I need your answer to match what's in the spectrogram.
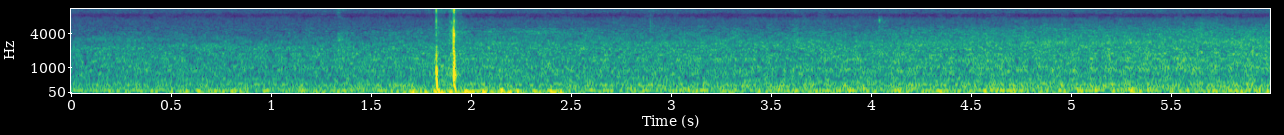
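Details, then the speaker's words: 1978 Dayton/Lasko/Sanyo ceiling fan with Sanyo motor and freshly replaced bearings, set to high: soft, steady rush of air over a low rumble with no ticking or grinding; normal running on high speed. "so yeah that is high as you can see in here it moves a good amount of air"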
